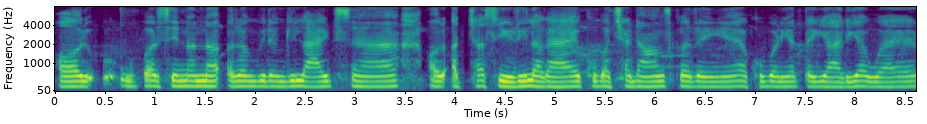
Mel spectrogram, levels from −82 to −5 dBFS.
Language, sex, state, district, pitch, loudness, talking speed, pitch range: Bhojpuri, female, Uttar Pradesh, Deoria, 180 Hz, -16 LUFS, 165 wpm, 175-185 Hz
